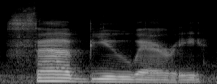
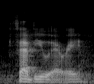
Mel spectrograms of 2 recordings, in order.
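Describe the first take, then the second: First: The word is said slowly and stretched out. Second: The word is said quickly at normal speed. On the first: "go slowly" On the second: "then speed back up"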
